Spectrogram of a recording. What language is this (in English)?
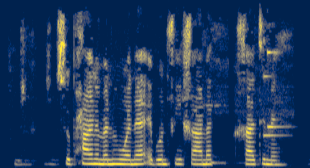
Arabic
